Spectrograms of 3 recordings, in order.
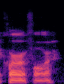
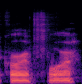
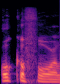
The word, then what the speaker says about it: Okorafor: Nnedi Okorafor. Right. I kept wanting to call her Okafor, like like all the basketball players who are named Okafor. But so Okorafor writes this book, and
